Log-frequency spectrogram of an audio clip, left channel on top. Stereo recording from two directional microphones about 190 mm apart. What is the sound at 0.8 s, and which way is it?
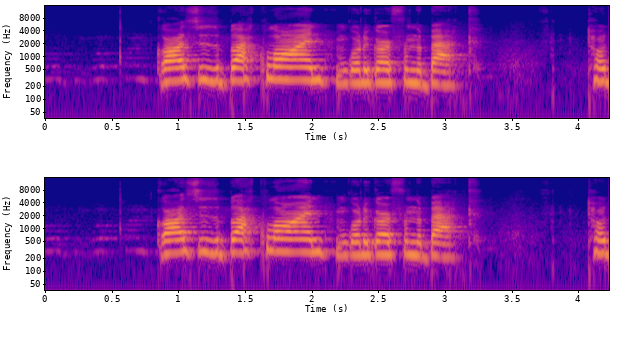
Speech, centre (ahead or behind).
